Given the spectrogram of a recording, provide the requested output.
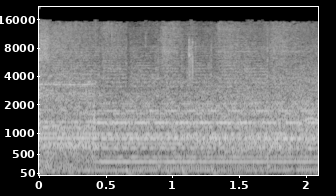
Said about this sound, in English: The siren sounds for full time at TIO Stadium in Darwin. A famous victory for the Suns, keeping their 2023 season alive.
